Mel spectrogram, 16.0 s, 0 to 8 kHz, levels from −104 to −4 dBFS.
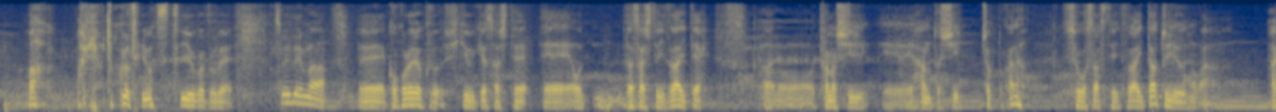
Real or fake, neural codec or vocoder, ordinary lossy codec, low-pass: fake; codec, 16 kHz, 8 kbps, FunCodec, trained on LibriTTS, 25 frames a second; AAC, 32 kbps; 7.2 kHz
